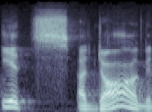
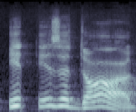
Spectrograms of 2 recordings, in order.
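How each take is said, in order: First: The words it and is are joined together. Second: The words it and is are said separately.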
